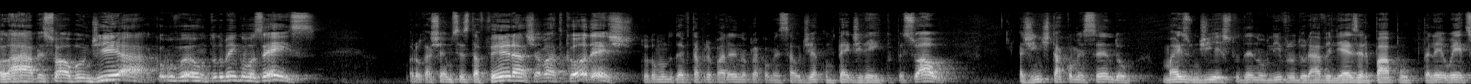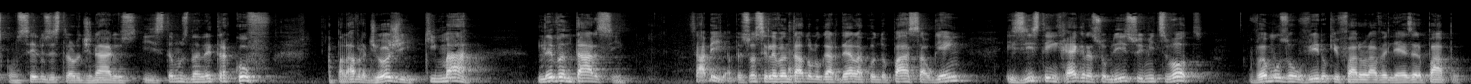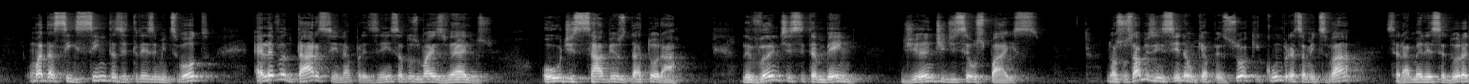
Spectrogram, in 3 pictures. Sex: male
